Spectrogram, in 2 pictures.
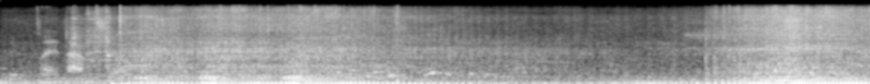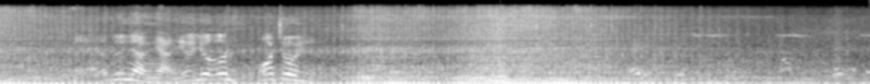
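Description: A motorbike engine idles nearby.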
